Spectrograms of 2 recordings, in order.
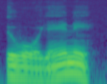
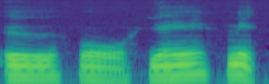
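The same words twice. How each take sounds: First: Said in the usual way. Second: "U wo ye ni" very slow, every syllable stretched; slow syllable sounding-out. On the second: Shown as a demonstration. Teacher repeating the word hand for learners, slowly syllable by syllable. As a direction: draw out each syllable of "U wo ye ni". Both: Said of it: "it's pronounced like this".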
